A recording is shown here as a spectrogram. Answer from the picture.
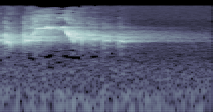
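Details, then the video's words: Common blackbird singing in a forest in Spain: a short burst of slurred, twittering whistles that quickly rise and fall in pitch, then trail off into a fading echo within a second and a half. "Common Blackbird Song & Calls - The sounds of a blackbird singing in a forest"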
